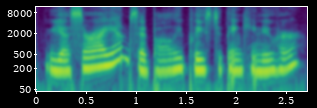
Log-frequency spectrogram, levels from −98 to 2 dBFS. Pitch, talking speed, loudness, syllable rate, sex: 200 Hz, 265 wpm, -17 LUFS, 5.8 syllables/s, female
